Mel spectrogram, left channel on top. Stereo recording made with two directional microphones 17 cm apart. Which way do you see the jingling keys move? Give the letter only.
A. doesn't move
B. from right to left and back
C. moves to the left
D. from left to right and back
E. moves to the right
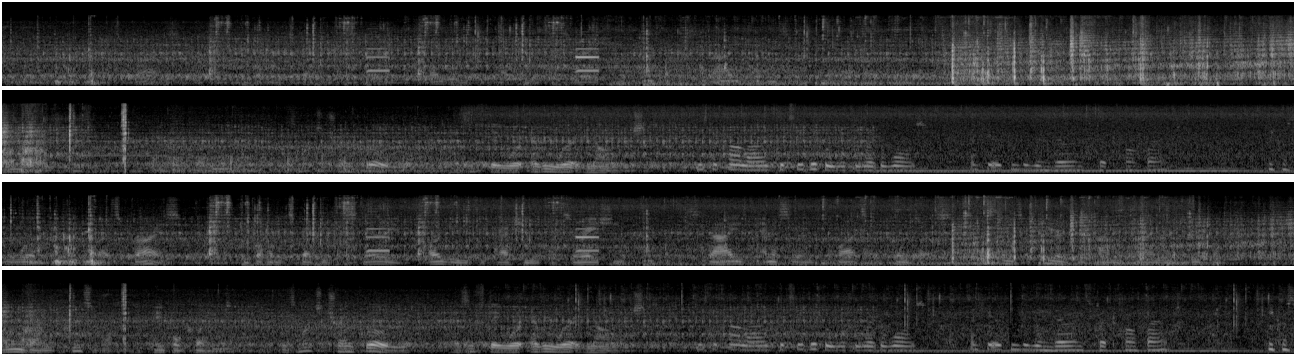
B.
